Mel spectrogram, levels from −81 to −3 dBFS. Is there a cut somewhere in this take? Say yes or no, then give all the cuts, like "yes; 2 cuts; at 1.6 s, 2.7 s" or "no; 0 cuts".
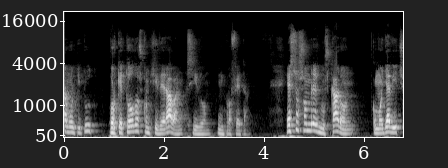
yes; 1 cut; at 2.4 s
